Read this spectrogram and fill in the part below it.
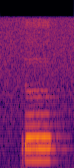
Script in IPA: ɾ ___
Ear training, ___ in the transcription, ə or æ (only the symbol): ə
